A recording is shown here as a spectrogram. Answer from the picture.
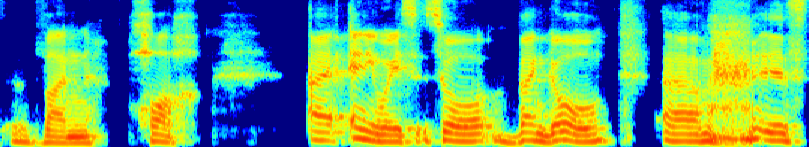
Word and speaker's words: Van Gogh: In German you would say Van Gogh, but you're still pronouncing the G. So in Dutch, you don't pronounce the G. So it's Van Gogh.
